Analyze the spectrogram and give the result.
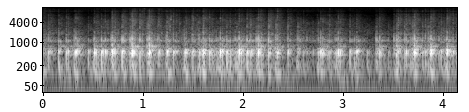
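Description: Long dark nails tap fast and scratch along the lower part of a closed hardcover book with a maroon textured cover resting on purple fabric. The result is a rapid, uneven stream of dry midrange clicks mixed with rough scratching, with very little low end and almost no ring after each tap.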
